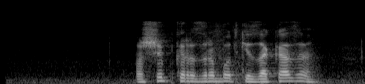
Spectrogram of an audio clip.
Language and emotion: Russian, neutral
